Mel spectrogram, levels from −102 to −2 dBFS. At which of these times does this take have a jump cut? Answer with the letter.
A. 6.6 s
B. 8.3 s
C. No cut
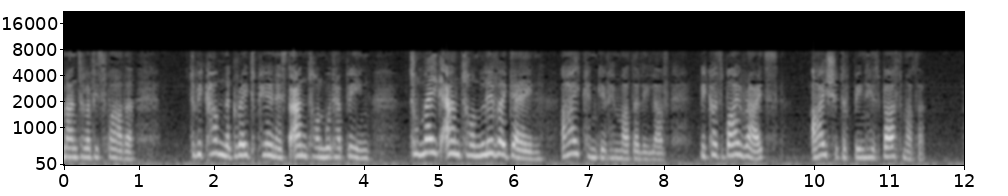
A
